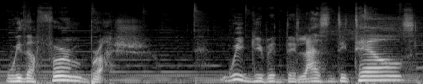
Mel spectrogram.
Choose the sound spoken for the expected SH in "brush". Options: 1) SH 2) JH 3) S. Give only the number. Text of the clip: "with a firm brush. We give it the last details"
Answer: 1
